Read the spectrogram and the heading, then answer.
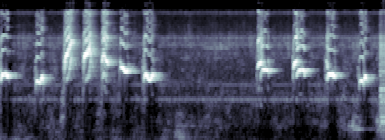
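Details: Greater green leafbird's ngeriwik trill for provoking other birds to sing: quick string of clear, downward-sweeping notes, a pause of about a second, then another short run of similar notes.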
